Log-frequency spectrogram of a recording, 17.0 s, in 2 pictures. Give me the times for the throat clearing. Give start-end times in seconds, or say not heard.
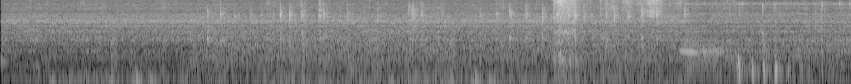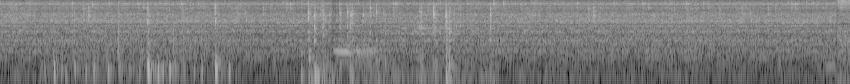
not heard.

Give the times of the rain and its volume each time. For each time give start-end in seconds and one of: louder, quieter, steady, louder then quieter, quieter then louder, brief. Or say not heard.
0.0-16.9 steady.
